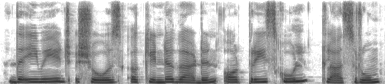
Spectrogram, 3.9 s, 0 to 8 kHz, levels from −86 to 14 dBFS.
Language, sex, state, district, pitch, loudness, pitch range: English, female, Karnataka, Bangalore, 235 Hz, -13 LUFS, 220-260 Hz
